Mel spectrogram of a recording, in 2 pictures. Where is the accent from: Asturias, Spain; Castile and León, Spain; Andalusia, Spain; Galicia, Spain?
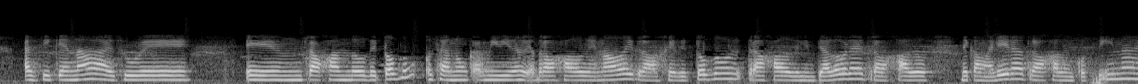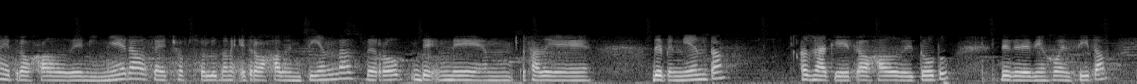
Andalusia, Spain; Málaga; moved away as an adult; now in Brisbane, Australia; tengo 21 añitos y me vine a Australia hace 3. Llegué con 18 años recién cumplido. Soy de Málaga y me vine a vivir a la ciudad de Brisbane con mi pareja.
